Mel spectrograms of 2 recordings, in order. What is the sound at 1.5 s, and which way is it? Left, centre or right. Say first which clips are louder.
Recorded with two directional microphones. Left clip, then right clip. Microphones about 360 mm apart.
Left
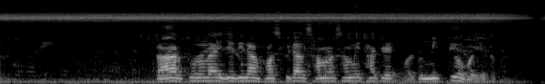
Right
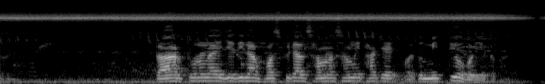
Speech: even; centre.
